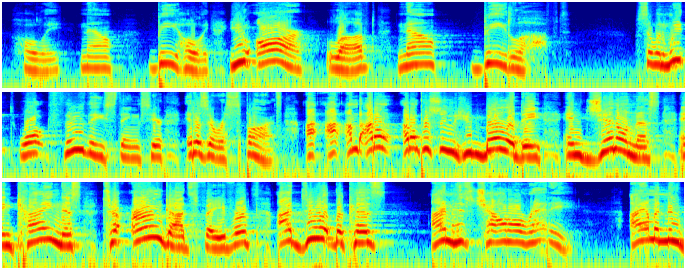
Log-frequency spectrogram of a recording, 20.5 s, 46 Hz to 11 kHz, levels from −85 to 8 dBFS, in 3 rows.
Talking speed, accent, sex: 145 wpm, American, male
